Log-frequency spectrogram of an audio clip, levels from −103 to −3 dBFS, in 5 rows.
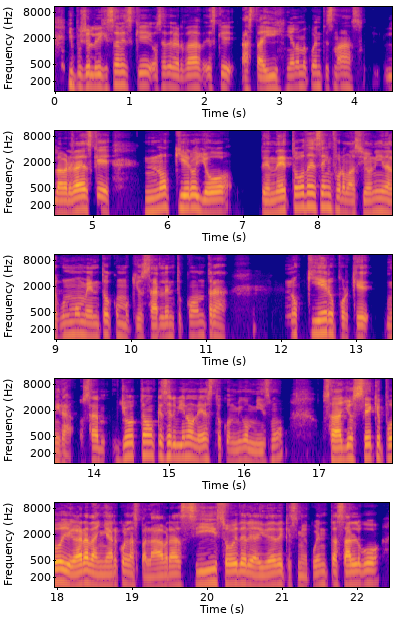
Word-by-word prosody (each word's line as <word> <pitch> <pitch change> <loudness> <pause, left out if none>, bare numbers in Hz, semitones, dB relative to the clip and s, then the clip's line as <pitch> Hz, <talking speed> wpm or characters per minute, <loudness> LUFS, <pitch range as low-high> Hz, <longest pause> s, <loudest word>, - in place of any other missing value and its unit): y 175 - -5
pues 150 -3 -6
yo 155 - +1
le 145 - -3
dije: 140 -2 -3
"¿Sabes 165 +2 +2
qué?, 160 0 -5
o - - -9
sea, 145 +2 -7
de 150 - -5
verdad, 140 +1 -3
es 140 - -5
que 145 - -7
hasta 120 +1 0
ahí, 125 0 -2
ya 135 0 -4
no 145 - -7
me 150 - -9
cuentes 150 -2 -5
más, 145 -5 -6 0.2
la 130 0 0
verdad 145 +5 +6
es 155 -5 +2
que 155 -4 +1 0.4
no 155 +5 -2
quiero 175 0 +2
yo, 140 -2 0 0.4
tener 135 +4 +4
toda 185 +2 +2
esa 190 0 +2
información 135 -6 -3
y 145 - -4
en - - -1
algún 130 +3 -3
momento 150 -2 -3
como 140 -1 -11
que 120 - -10
usarla 125 +3 -1
en 135 - -11
tu - - -16
contra, 140 0 -5 0.8
no - - -7
quiero, 160 0 +3
porque, 130 0 -2 0.2
mira, 115 -5 -5
o - - -15
sea, 135 0 +1 0.2
yo 160 +7 -1
tengo 185 -1 +1
que 175 - -1
ser 170 0 +2
bien 160 +1 -3
honesto 145 -3 -1
conmigo 125 +3 -8
mismo, 115 +5 -7
o - - -27 0.5
sea, 135 -1 +6
yo 150 +3 0
sé 160 +2 +7
que 160 - -2
puedo 155 +1 +4
llegar 130 -2 +5
a 150 - +9
dañar 120 -2 +1
con - - -3
las - - -2
palabras, 115 +4 0
sí, 140 +3 +3
soy 140 -1 +2
de 140 -1 +2
la 125 -3 +1
idea 120 +3 0
de 135 +1 0
que - - -6
si 115 - -3
me 110 -1 -9
cuentas 130 +2 -1
algo, 140 +3 +2
140 Hz, 210 wpm, -29 LUFS, 130-155 Hz, 0.8 s, a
